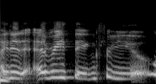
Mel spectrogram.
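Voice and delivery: words breaking into tears; real crying at her father. Real, not acted. Client confronting dead father.

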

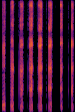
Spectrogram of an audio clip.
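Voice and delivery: quiet, breathy, drawn-out chuckle; low long laugh. Acted. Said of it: "laughed low but long".

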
